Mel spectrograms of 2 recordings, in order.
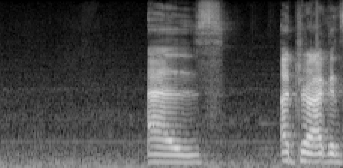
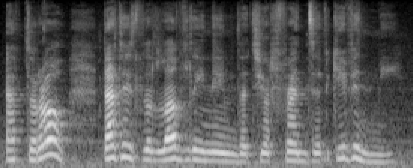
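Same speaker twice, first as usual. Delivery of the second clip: lightly voiced gracious dragon; 8 dB quieter than usual. Dragon introduces herself to Gadri, mildly gracious. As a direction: introduce yourself as a courteous dragon, understated. Dragon gives its adopted name.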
